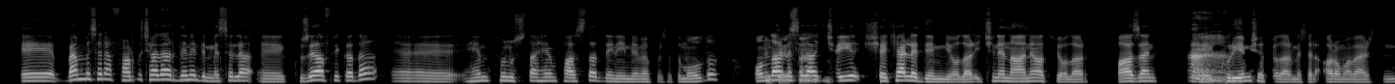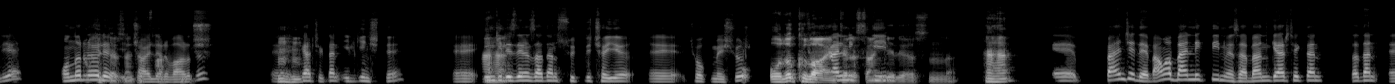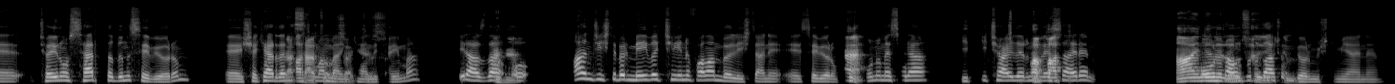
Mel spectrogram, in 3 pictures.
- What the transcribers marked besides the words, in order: other noise; other background noise; tapping; "meyve" said as "meyva"
- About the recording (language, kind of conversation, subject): Turkish, podcast, Kahve veya çay demleme ritüelin nasıl?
